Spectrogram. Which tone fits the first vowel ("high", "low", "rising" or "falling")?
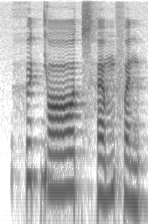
high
